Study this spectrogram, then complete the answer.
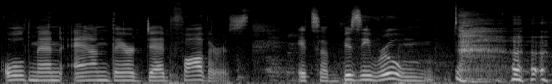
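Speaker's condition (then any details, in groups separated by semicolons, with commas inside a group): No condition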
